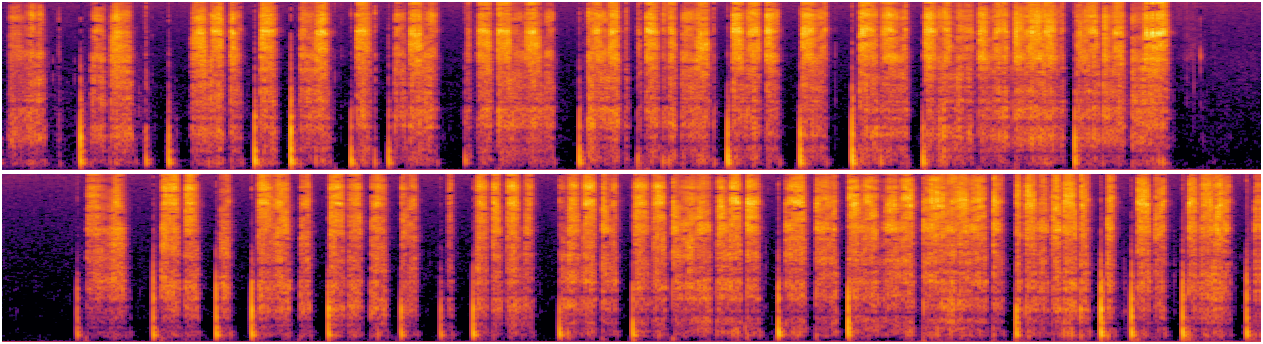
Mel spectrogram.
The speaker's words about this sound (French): Les crayons, avec ce doux frottement de la mine sur le papier.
